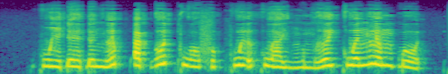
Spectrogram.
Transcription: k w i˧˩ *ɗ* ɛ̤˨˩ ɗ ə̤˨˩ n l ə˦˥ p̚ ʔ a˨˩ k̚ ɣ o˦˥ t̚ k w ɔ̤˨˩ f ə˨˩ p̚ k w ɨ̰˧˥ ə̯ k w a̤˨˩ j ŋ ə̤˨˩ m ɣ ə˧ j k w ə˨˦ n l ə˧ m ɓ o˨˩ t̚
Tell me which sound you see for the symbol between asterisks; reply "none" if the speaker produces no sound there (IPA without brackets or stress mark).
ɗ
